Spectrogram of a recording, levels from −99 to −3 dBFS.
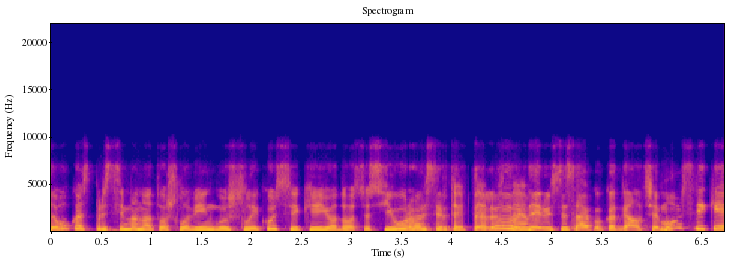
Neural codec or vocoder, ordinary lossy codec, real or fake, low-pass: none; Opus, 32 kbps; real; 7.2 kHz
